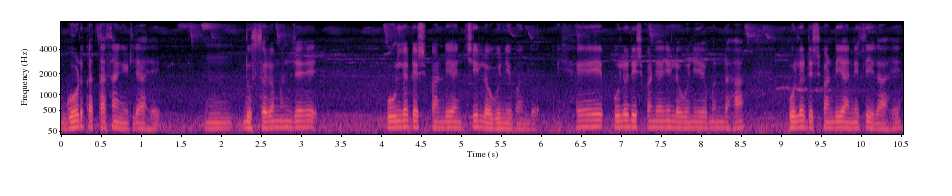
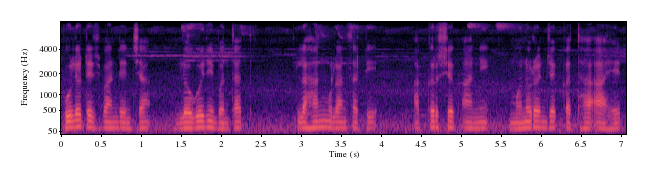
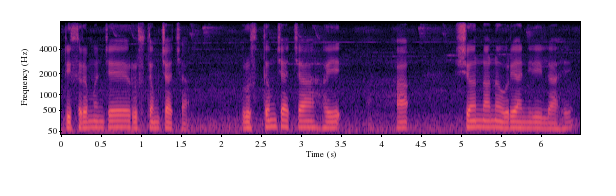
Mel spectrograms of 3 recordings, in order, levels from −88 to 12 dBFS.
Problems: none marked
